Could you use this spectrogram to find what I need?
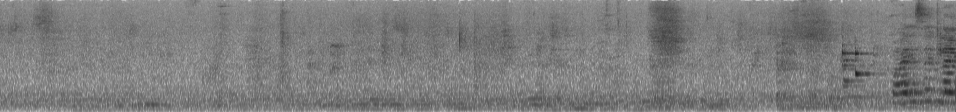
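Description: A crowd of children and adults murmurs quietly in a room.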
